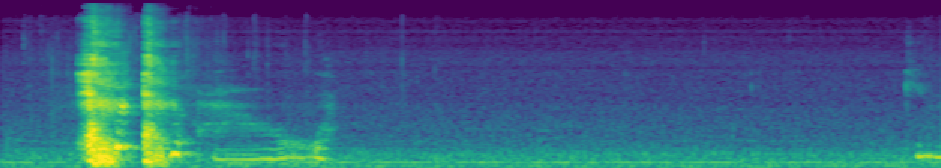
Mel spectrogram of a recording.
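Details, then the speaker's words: Persistent cough in a person at urgent care for dehydration, coughing all night: two sharp, harsh coughs in quick succession, then a brief voiced groan. "I think that's obvious because I've been, like, coughing a lot. I was, like, coughing all night and it kept my mom up because I was coughing so much."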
